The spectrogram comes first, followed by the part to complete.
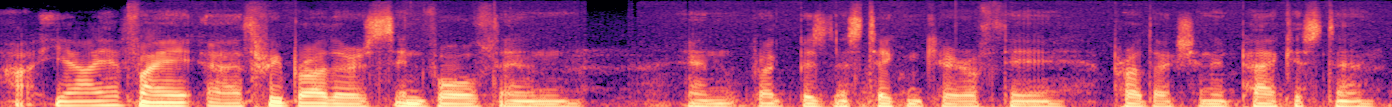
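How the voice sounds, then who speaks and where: A rug merchant from northern Afghanistan, middle-aged, speaks halting English with an Afghan accent as he answers his audience in a library meeting room. His voice is fairly low and steady in tone, soft-spoken, broken by frequent restarts and fillers. The archival recording has a faint hiss beneath it.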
